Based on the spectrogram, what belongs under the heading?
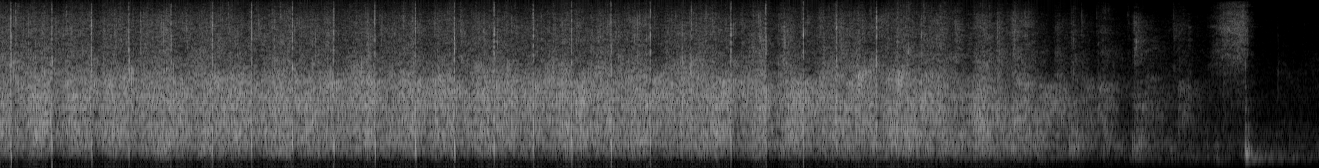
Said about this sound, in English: So with that, I think what I would like to do again, to give a round of applause, please, to our speakers.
